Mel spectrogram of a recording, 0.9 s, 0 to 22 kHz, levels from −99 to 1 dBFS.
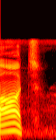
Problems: none marked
